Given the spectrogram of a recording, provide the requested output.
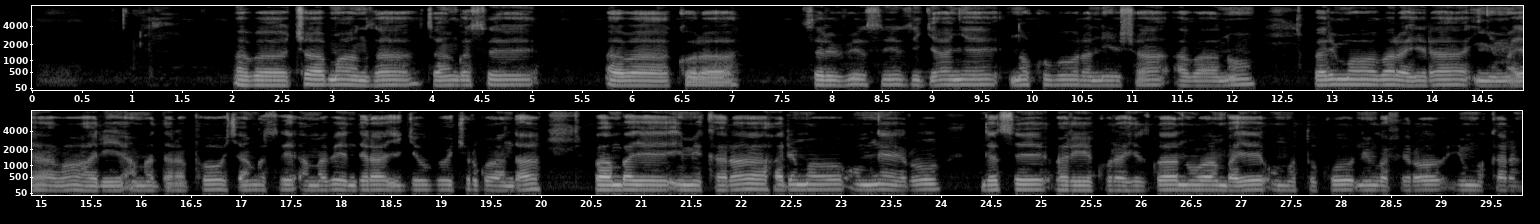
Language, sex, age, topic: Kinyarwanda, male, 18-24, government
